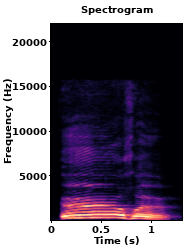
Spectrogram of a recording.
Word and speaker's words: heureux: Ta prononciation va s'améliorer. Ici, c'est le mot heureux.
